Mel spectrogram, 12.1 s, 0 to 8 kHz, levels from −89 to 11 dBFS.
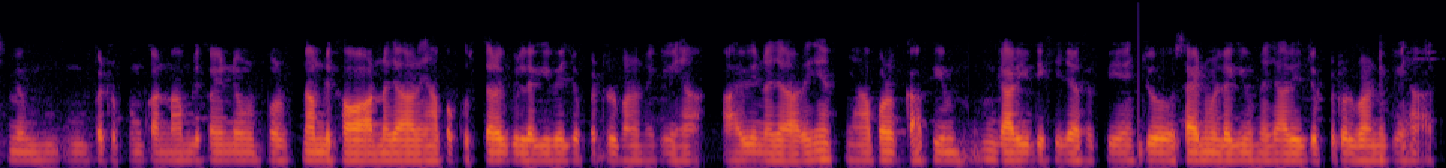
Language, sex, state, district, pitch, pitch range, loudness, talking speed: Hindi, female, Bihar, Saharsa, 95 Hz, 95-100 Hz, -27 LUFS, 290 wpm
